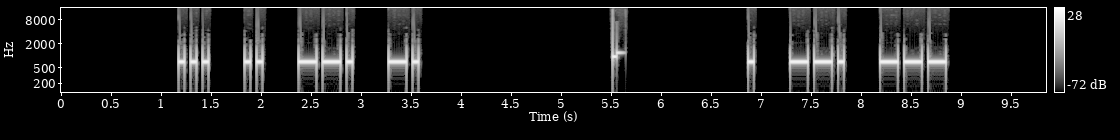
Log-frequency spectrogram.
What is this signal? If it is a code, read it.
Morse code, heard as a keyed tone, about 20 wpm, spaced as for 15 wpm, 700 Hz. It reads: SIGN EGO
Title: 160 Lesson 26f - Letter g - Words 20wpm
